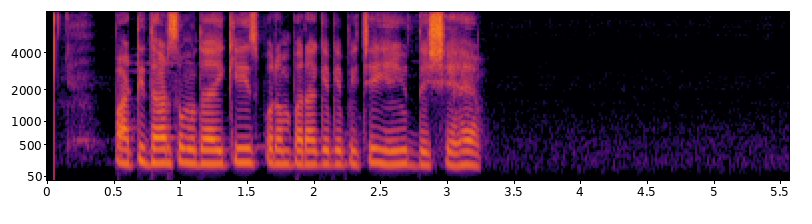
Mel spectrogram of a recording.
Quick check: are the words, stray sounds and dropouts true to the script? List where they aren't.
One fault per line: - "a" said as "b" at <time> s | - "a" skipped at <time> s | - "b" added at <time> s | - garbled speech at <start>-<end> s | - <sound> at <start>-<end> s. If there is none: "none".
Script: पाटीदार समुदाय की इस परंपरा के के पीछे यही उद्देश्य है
none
